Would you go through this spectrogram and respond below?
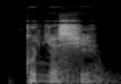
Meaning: quince (tree)
- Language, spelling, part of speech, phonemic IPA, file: French, cognassier, noun, /kɔ.ɲa.sje/, LL-Q150 (fra)-cognassier.wav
